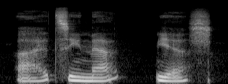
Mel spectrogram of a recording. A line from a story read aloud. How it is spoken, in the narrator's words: said Telvin dryly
